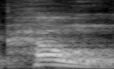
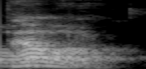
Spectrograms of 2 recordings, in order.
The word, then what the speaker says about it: Pelo: You pronounce my name Pelo, like hello. Hello, Pelo.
